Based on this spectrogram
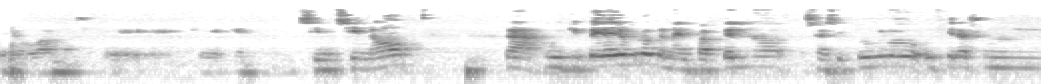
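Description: Her loudness swinging widely, a woman speaks at a fairly slow pace. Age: 40s. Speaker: communication and social media expert, Wikipedia project coordinator. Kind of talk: interview. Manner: halting.

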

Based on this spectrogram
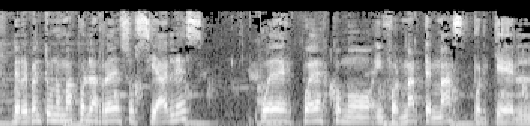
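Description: A man speaks at a moderate pace, with noticeable background noise present. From Chile, Santiago (Conchalí). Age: 40s. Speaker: actor. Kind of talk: casual chat.

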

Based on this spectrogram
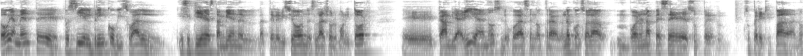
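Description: In a northwestern Mexican accent, a man talks with fairly even intonation. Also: medium pitch for a man, fairly slow pace. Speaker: power plant supervisor and fighting game streamer. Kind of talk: casual chat.

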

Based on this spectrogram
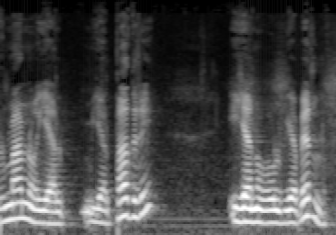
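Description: This woman's voice has a dark, mellow tone. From Spain, Andalusia and Madrid. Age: 80s+. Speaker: war exile and memoir author. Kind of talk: interview testimony. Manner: halting, repetitive.

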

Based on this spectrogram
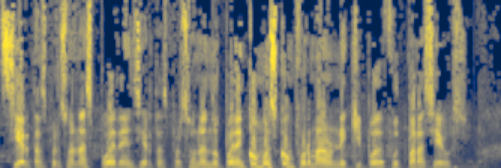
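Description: A man speaks with music playing in the background. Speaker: sports radio host. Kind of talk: casual chat; interview.

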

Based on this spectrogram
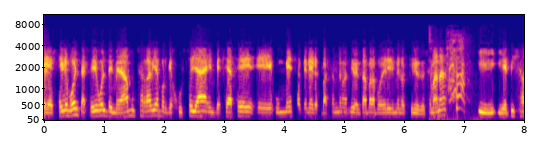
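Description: Noticeable background noise runs under the recording. A man speaks at a very fast pace. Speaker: supporters' club member. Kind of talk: casual chat. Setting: airport. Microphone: may sound poor.

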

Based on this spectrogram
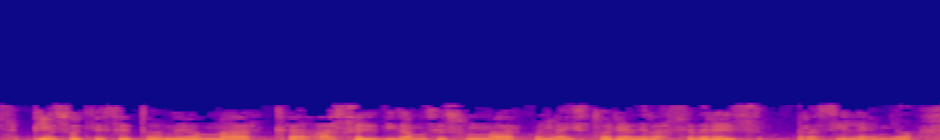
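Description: Background noise is noticeable here. Through it, a man speaks. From Brazil, São Paulo. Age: 50s. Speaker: chess tournament organizer. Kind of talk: interview.

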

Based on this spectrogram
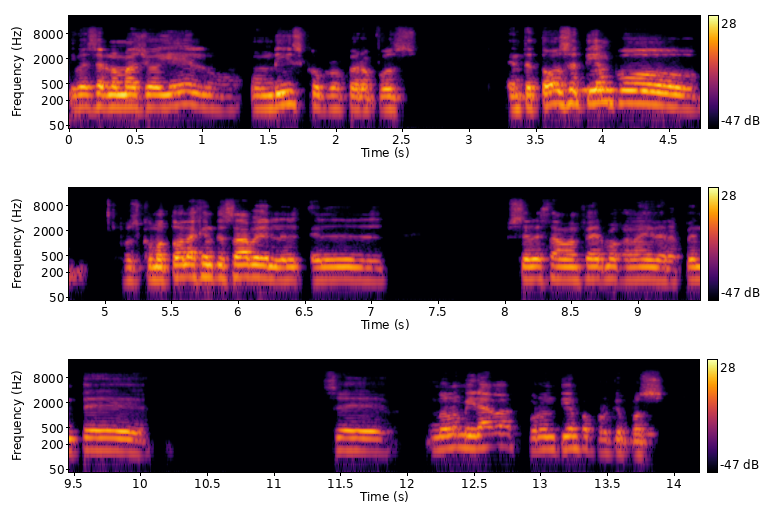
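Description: The intonation is fairly even and the pace moderate. Long, frequent pauses break up the speech. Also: man, fairly high pitch for a man. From Chicago, Mexican-born. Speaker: rapper. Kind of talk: casual interview.

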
